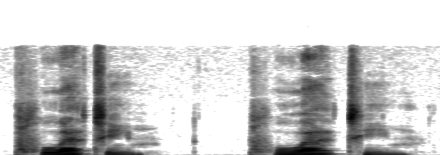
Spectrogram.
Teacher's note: That E is not saying anything. So our sounds are pleteem, with that accent on the first syllable.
